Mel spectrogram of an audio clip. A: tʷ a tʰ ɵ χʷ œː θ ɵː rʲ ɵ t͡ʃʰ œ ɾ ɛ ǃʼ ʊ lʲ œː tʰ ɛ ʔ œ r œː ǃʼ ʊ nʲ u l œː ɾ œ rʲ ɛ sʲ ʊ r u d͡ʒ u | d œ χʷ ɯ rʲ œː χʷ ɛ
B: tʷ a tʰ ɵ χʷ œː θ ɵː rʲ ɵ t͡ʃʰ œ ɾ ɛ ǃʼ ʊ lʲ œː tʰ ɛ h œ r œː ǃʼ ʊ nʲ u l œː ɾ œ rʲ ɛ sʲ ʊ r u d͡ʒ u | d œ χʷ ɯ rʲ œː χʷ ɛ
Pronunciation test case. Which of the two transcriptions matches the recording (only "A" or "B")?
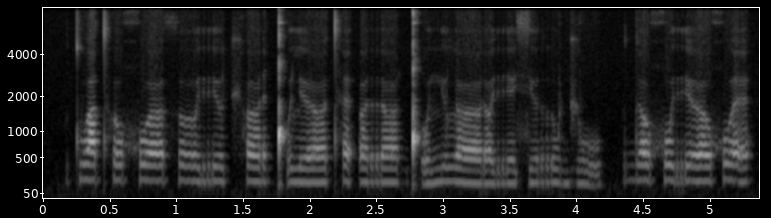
A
